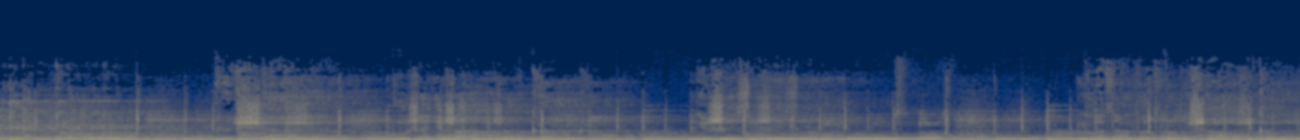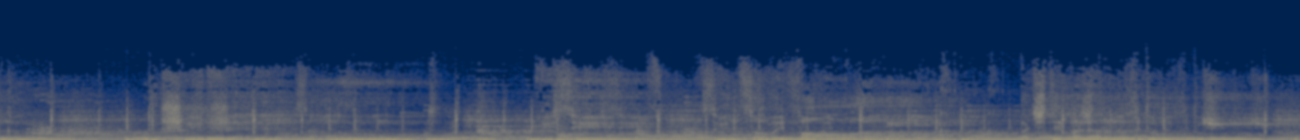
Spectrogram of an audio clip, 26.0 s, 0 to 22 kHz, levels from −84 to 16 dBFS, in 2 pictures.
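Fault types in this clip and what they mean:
Doubled audio track: a second full-band copy of the sound trails the original by about half a second all the way through, about 5 dB quieter and with no decay or room colour. That makes it a hard, clean repeat rather than an echo, likely from a slower second capture path.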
